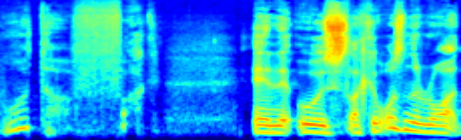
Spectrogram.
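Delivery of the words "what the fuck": breathy whispered what the fuck, no voice at all; a stunned inner whisper; whispered disbelief. Retold or imitated. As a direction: mouth it under your breath in shock. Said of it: "And I'm like".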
